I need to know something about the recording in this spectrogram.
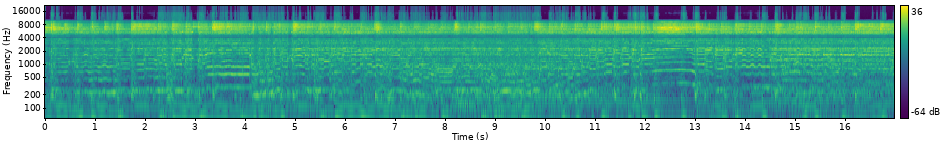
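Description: Live blues band playing an instrumental passage: an electric guitar lead with bent and wavering vibrato notes over bass and drums.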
